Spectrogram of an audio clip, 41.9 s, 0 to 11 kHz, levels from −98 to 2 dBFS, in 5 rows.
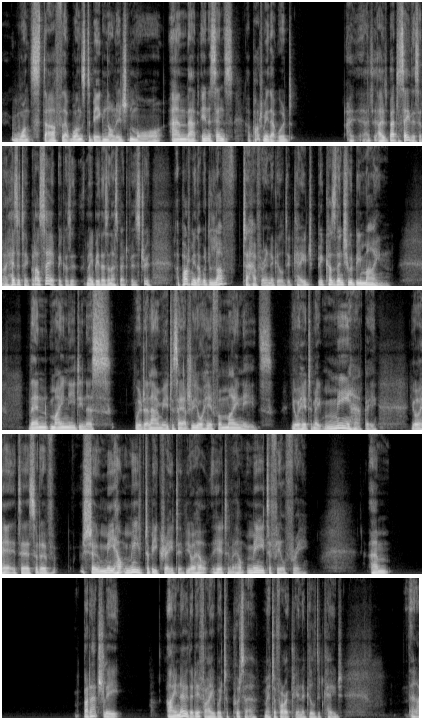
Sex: male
